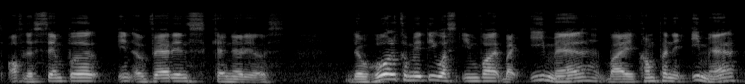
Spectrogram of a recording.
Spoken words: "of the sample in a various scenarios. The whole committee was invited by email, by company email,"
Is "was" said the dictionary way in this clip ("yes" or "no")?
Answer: no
